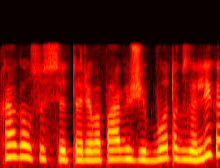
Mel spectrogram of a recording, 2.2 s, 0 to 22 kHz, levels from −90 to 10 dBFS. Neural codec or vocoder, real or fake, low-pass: none; real; 7.2 kHz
